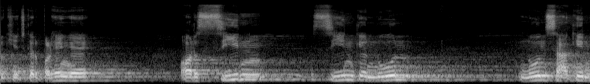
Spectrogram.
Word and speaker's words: سین: کو اخفا کہتے ہیں۔ سین، سین کے تلفظ میں یا حرف مد ہے، اس کے بعد نون ہے جو سکون ہے، تو حرف مد کے بعد والے حرف، والا حرف سکون ہے اور حرف مقطعات میں سے ہے، اس لیے مد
